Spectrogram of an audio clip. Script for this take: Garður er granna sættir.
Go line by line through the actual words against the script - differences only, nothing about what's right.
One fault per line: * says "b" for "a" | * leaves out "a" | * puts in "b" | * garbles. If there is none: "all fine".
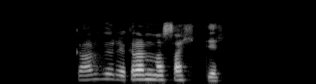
all fine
